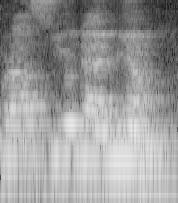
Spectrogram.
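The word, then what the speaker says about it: praseodymium: पीआर को बोलते हैं प्रासियोडाइमियम। ये प्रा हो गया, फिर सीओ, फिर डाइमियम। लेकिन नाम के अंत में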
